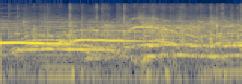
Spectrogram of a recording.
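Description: Small audience cheering at the end of a karaoke song, several voices calling out at once with rising and falling shouts.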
